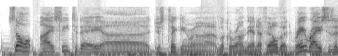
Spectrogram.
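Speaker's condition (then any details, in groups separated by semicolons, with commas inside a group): No condition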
